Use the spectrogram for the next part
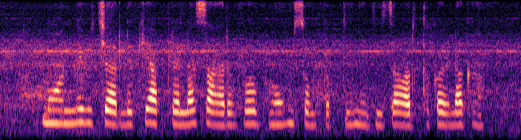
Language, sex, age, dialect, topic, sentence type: Marathi, male, 18-24, Standard Marathi, banking, statement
